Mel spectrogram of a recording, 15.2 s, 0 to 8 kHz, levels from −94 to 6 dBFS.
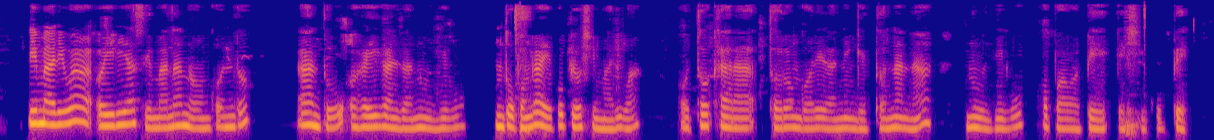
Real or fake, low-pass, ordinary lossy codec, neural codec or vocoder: real; 7.2 kHz; AAC, 32 kbps; none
